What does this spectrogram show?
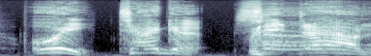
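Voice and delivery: very loud, very high shouting. Recalling a bloke who always shouted at the Manchester United manager, retelling a loud shout. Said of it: "shout out in a really loud voice".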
